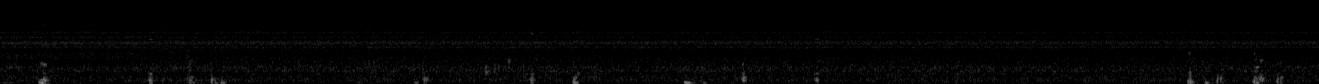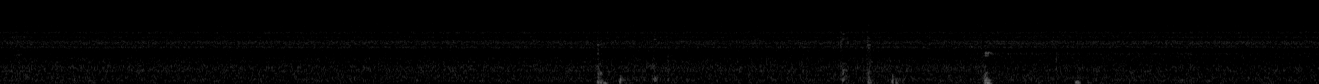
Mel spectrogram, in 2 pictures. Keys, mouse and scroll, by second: 0.5-1.7 middle drag, 1.9 space, 4.3-5.4 middle drag, 7.7 middle click, 12.0 space, 12.5 space, 19.2 space, 19.9-21.8 middle drag, 22.0 space.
